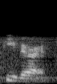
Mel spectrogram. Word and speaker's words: P. vera: I've been to several hematologists over the years concerning my P. vera. – Mm-hmm. – Did I say that right? – Yeah, P. vera.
